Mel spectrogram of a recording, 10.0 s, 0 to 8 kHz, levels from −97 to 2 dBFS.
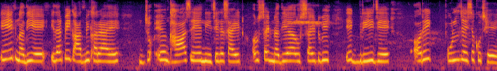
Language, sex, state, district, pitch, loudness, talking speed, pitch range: Hindi, female, Maharashtra, Mumbai Suburban, 305 Hz, -13 LUFS, 205 wpm, 285-330 Hz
